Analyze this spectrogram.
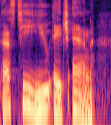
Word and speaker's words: Stuhn: worshipped as Stun, and I believe it's pronounced Stun, Stuhn, the god of ransom, shield thane of shore.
